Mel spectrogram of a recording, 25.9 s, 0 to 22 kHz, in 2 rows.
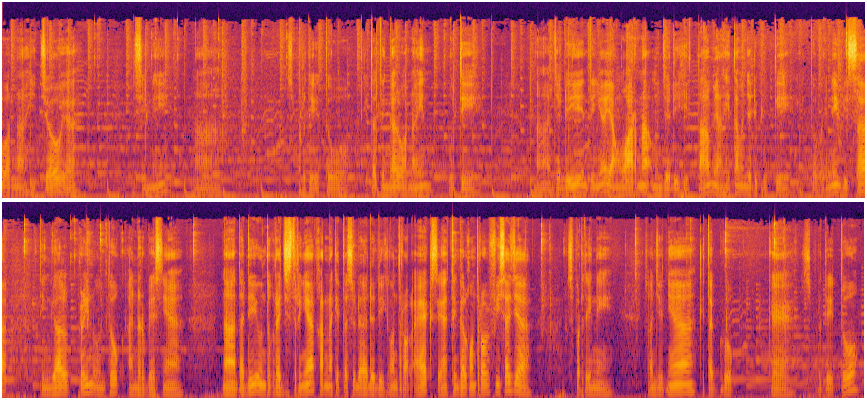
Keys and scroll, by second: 13.0 ctrl+g, 14.1 ctrl+v, 17.8 ctrl+x, 20.7 ctrl+v, 24.2 ctrl+g.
